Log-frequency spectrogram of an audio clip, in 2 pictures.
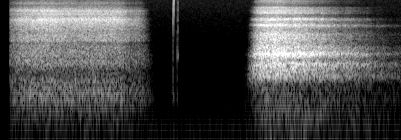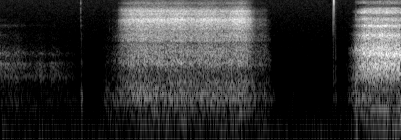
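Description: Amplified deep breaths: three long breaths, the second starting sharply and fading away. Short clicks fall in the quiet gaps between them, and another breath near the end runs into music.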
